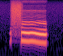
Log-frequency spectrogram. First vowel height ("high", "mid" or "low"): high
